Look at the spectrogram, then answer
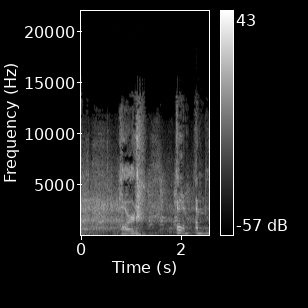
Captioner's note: crowd laughing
